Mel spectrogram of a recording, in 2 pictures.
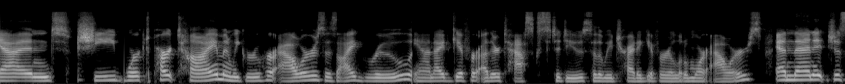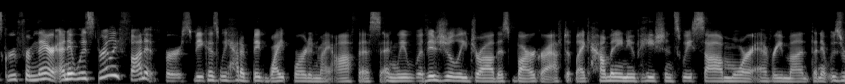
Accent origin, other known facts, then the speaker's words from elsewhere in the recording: California, United States; also born or lived in Chicago; I grew up in Northern California. I did my residency and my schooling in Chicago.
